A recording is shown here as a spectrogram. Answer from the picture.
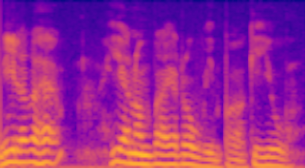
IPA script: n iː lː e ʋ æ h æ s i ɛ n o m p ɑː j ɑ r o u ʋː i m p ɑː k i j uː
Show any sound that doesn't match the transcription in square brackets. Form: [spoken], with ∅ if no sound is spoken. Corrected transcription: n iː lː [æ] ʋ æ h æ [h] i ɛ n o m p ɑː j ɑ r o u ʋː i m p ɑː k i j uː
